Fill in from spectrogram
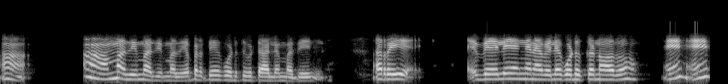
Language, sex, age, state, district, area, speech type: Malayalam, female, 60+, Kerala, Alappuzha, rural, conversation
